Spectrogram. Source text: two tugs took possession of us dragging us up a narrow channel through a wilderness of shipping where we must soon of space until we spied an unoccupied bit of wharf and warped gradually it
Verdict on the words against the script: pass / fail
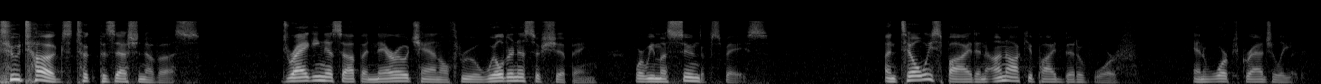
pass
